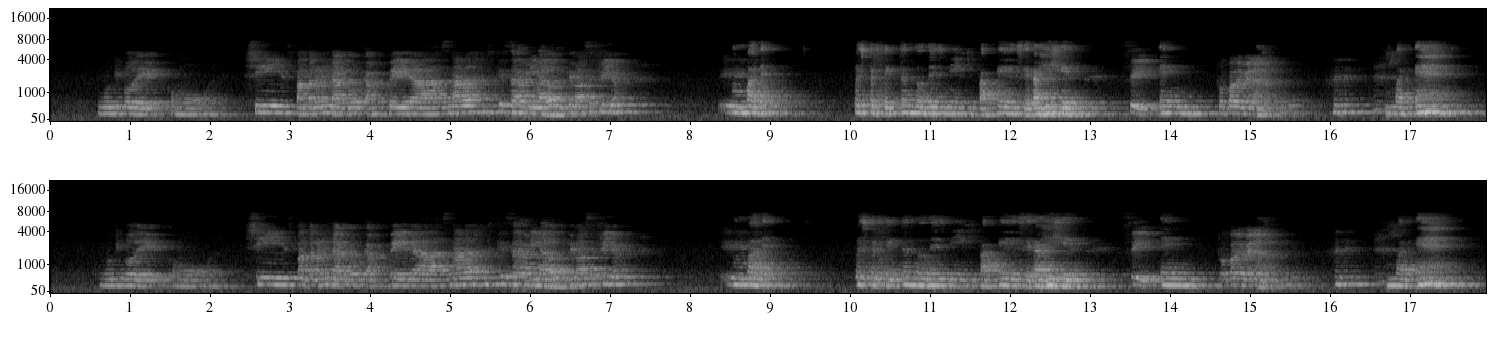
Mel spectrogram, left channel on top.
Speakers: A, on the left; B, on the left.
A: ningún tipo de como jeans, pantalones largos, camperas, nada <laughs> que sea
B: Ah,
A: abrigado
B: vale, vale.
A: porque no hace frío. Eh,
B: Vale, Pues perfecto,
A: entonces,
B: entonces mi
A: sí,
B: equipaje será <laughs> ligero.
A: Sí,
B: Em,
A: ropa de verano,
B: mm,
A: digamos. <laughs>
B: vale. <laughs>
